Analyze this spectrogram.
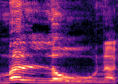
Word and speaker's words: mellone: pane, o young, mentre o mellone con doppia L pronunciamo è l'anguria, un mellone russo.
